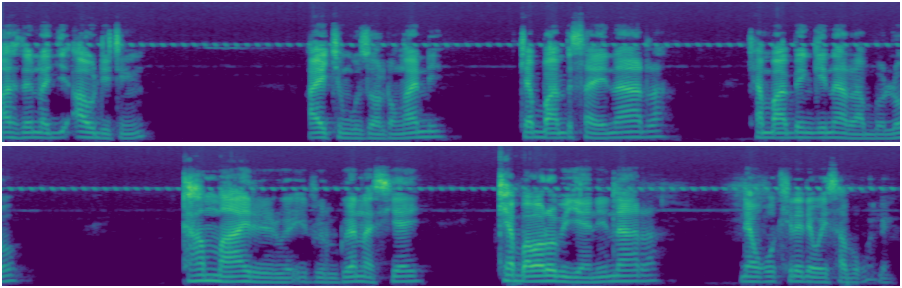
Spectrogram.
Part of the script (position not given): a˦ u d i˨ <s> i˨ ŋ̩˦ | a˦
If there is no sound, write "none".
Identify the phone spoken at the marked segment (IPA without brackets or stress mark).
t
